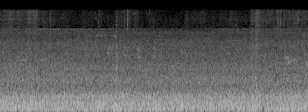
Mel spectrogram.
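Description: Cement powder pours from a bag.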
